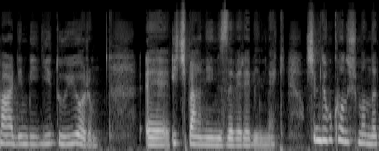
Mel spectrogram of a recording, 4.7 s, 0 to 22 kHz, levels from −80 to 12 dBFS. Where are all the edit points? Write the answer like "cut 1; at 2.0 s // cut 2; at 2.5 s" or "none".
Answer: cut 1; at 2.1 s // cut 2; at 3.8 s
